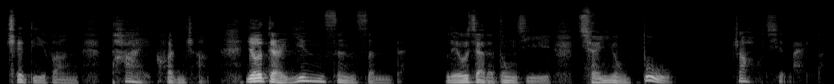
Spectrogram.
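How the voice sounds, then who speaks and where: A man reading the lines of a wealthy, lonely widowed woman in a husky voice, slow and wistful in a radio storybook. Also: sits low, big pitch swings, a little mellow, heavily acted. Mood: weary.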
